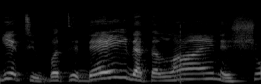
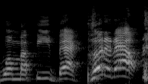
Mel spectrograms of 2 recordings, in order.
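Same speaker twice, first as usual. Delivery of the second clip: put-on nagging tone, louder; 3 semitones higher, 12 dB louder than usual. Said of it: "it literally sounds like I was nagging on you".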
